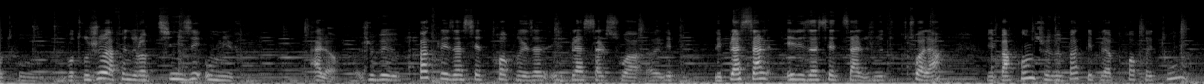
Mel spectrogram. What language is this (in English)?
French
